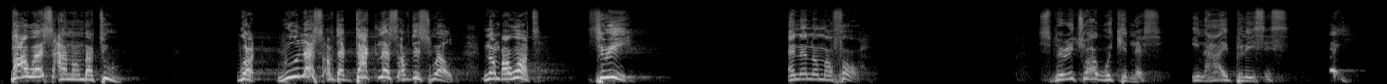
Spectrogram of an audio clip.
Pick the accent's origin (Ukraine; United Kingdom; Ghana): Ghana; Boku, my hometown.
